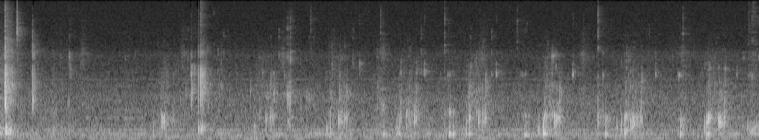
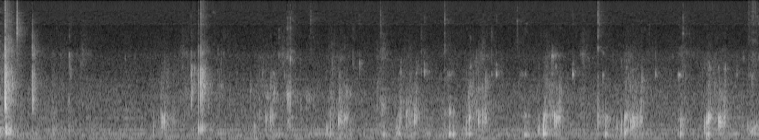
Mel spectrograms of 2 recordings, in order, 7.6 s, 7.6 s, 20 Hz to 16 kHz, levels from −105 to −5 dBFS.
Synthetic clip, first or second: first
